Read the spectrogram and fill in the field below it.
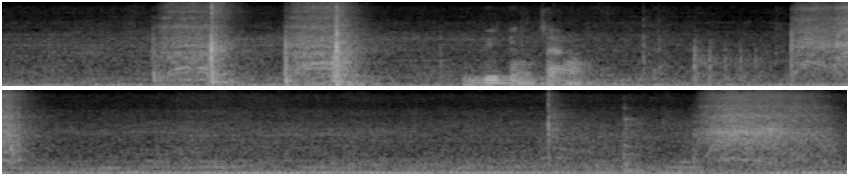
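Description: A battery pack clicks out of and into a cordless drill.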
